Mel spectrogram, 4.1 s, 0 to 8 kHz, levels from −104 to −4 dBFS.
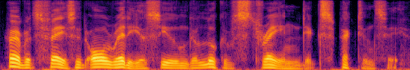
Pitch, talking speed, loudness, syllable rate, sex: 105 Hz, 145 wpm, -17 LUFS, 5.0 syllables/s, male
